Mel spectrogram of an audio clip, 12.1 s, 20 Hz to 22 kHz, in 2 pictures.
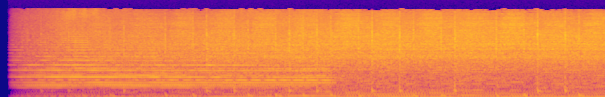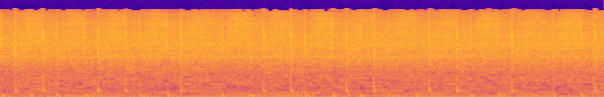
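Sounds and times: locomotive air horn: 0:00.1 - 0:03.4
train rumble with knocks: 0:01.0 - 0:03.8.

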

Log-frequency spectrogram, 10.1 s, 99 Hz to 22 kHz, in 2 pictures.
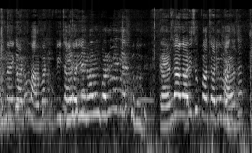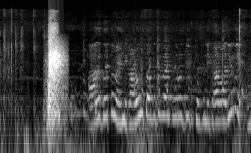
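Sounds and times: whip-like crack: 0:05.9 - 0:06.4.

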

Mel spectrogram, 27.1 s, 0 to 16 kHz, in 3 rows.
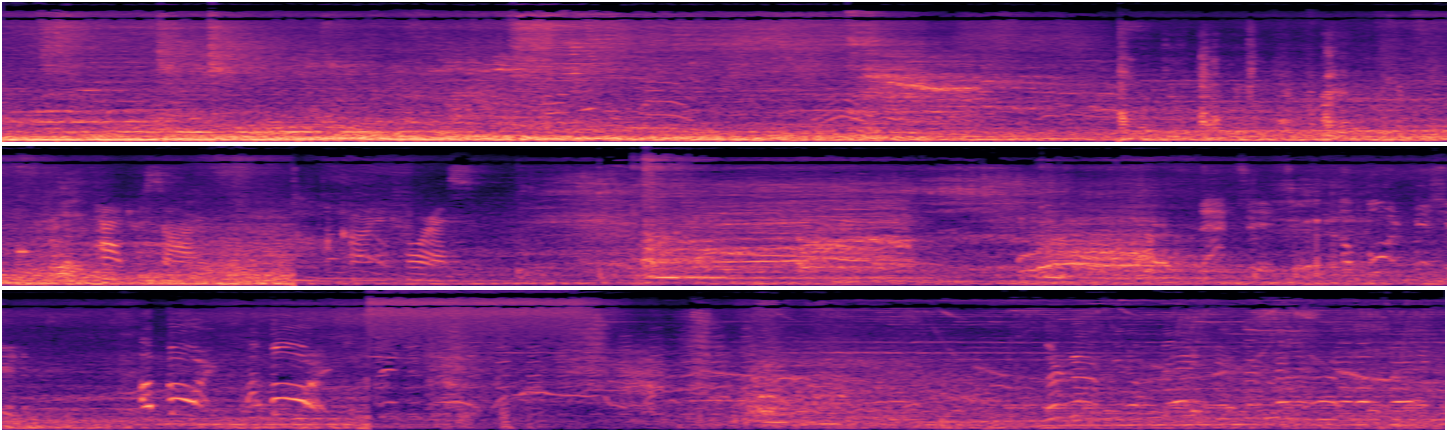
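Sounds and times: ride vehicle rumbling and jolting: 0:00.0 - 0:11.2
dinosaur roars and shrieks: 0:05.2 - 0:07.0, 0:12.2 - 0:17.6, 0:21.2 - 0:24.1.

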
